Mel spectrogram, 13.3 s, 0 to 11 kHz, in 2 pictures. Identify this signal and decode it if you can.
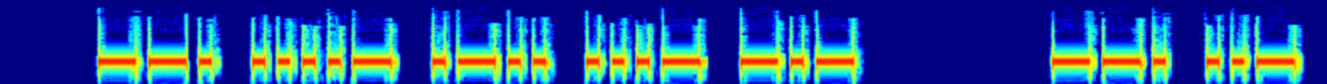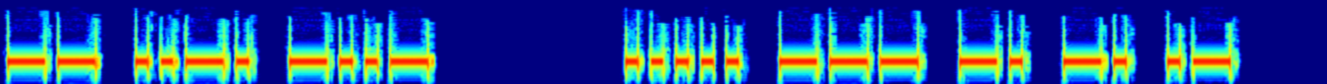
Morse code, heard as a keyed tone, about 19 wpm, 800 Hz. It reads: G4LVK GUMFX 5ONNA
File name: CW / DET / 1 9 1500C S A 18wpm 2459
